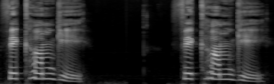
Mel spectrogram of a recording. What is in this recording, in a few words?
"fekhvmke", muscogee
